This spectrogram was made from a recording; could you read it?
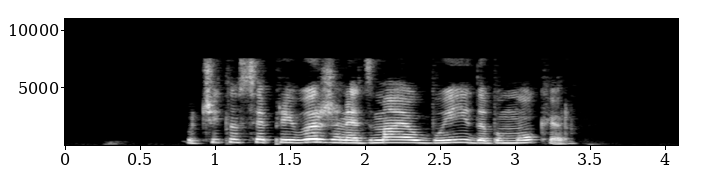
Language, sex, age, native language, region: Slovenian, male, 12-17, Slovenian, Central Slovenia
